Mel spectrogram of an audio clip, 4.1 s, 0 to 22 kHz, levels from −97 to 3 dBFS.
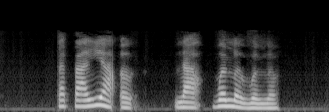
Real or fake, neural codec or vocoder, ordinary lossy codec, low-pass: fake; codec, 16 kHz, 1 kbps, FreqCodec, larger model; MP3, 48 kbps; 7.2 kHz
